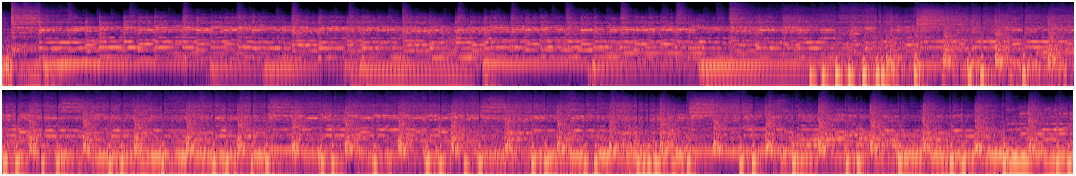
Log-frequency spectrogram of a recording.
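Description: Live rock band opening a song: electric guitar and bass guitar play held notes and melodic lines over a drum kit. About twelve seconds in the drumming becomes denser and the full band plays on loudly.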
